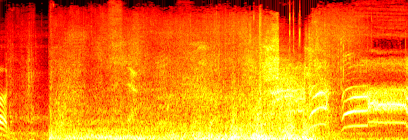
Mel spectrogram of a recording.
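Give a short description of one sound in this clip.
A fire roars loudly.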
